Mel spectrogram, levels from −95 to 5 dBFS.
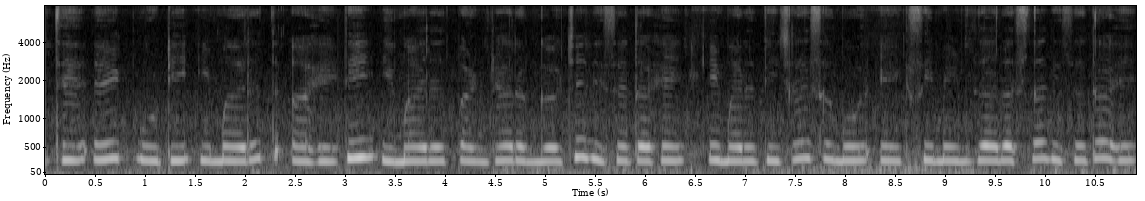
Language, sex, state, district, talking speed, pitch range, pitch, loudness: Marathi, female, Maharashtra, Aurangabad, 105 wpm, 245-270 Hz, 255 Hz, -33 LUFS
